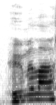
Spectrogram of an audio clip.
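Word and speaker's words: Humilau: Humalau City, I believe is how it's pronounced.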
